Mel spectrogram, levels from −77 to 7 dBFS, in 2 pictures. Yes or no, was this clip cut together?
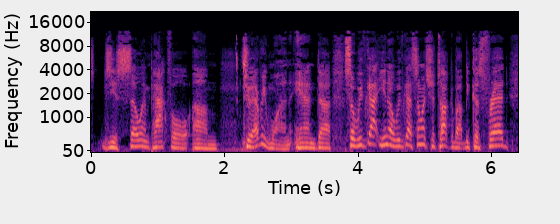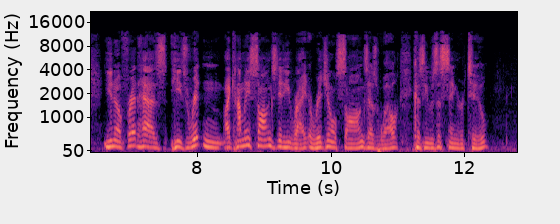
no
